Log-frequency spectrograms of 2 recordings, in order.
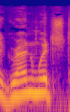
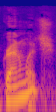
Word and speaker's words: Greenwich: The Greenwich Times? – Yep. – I'm just doing that because there's one texter who gets really annoyed when I pronounce the W. – It's silent.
